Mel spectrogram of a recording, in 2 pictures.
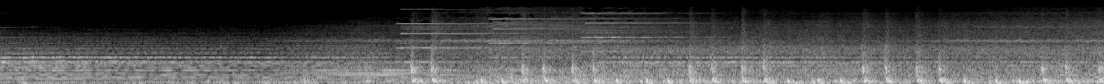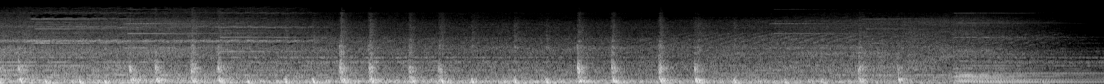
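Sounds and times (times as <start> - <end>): train wheels clattering over rail joints: 4.1 - 20.6.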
